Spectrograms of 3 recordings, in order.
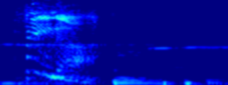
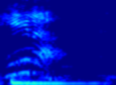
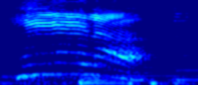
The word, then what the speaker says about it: Hina: And this young lady is my traveling companion, the esteemed archaeologist, Fina. Ugh, you keep saying it wrong. It's Hina. Hina.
